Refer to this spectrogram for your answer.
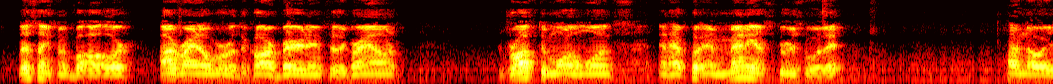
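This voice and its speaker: A man with a Southern US accent, medium pitch, fairly even intonation and a moderate pace, over noticeable background noise. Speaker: YouTuber reviewing tools. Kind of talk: casual vlog tool review.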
